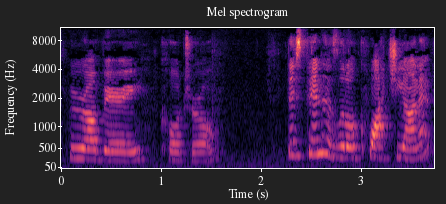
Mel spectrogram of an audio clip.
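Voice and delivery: ordinary talk, nothing marked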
